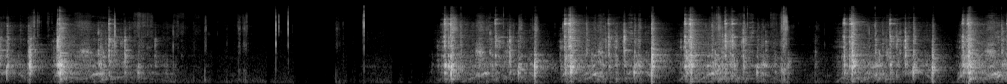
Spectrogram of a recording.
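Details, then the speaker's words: Cheap go-kart small single-cylinder engine with good spark, finger over spark plug hole during recoil pulls: engine spins freely with no puffing or resistance; zero compression, exhaust valve seen moving. "I put my finger over the hole here then to feel if we got any compression. We have zero compression."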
